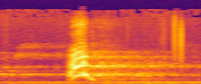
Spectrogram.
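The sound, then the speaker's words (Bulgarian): A mastiff, a very large dog breed, gives a single short bark that is fairly quiet and sits over a steady low hum. “То принадлежи към породата на мастифите. Това са най-големите кучета на света.”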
